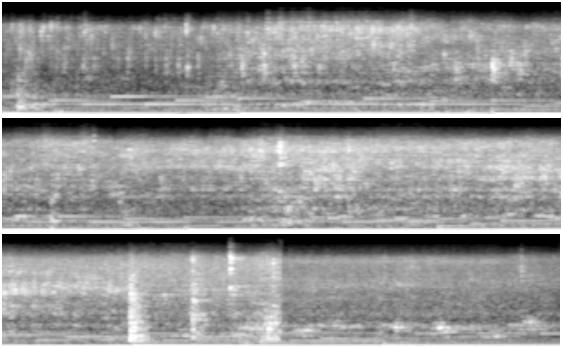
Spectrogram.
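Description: Tomato, garlic paste and chopped green chilli stirred in a kadai for chicken curry, giving steady frying and stirring noise with watery bubbling and a few sharper clinks, near and continuous with no talk.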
